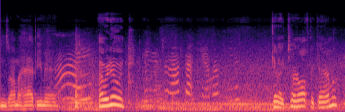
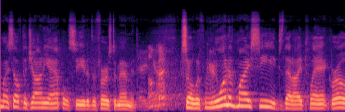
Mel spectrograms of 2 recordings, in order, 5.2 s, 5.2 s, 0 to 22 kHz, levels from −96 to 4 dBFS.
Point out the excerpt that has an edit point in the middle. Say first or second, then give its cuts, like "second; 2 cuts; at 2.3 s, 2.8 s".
first; 2 cuts; at 0.9 s, 3.8 s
